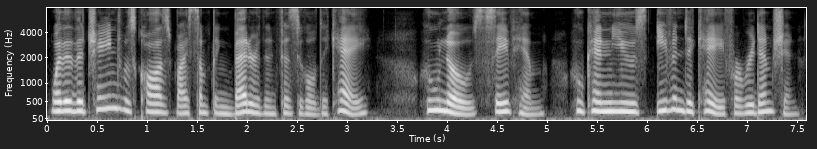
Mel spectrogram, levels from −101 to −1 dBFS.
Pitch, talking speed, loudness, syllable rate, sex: 215 Hz, 175 wpm, -18 LUFS, 5.4 syllables/s, female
